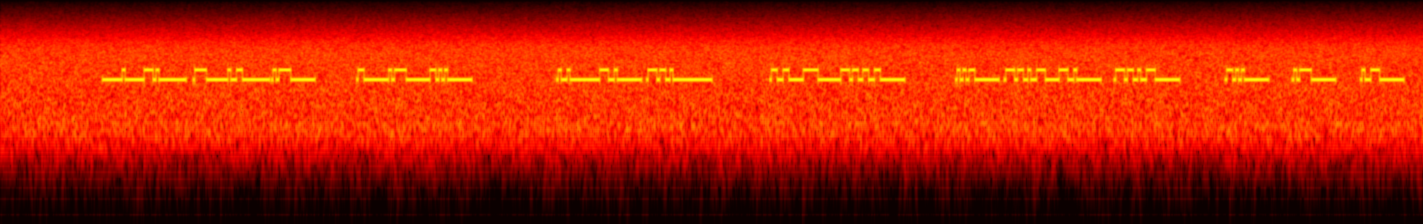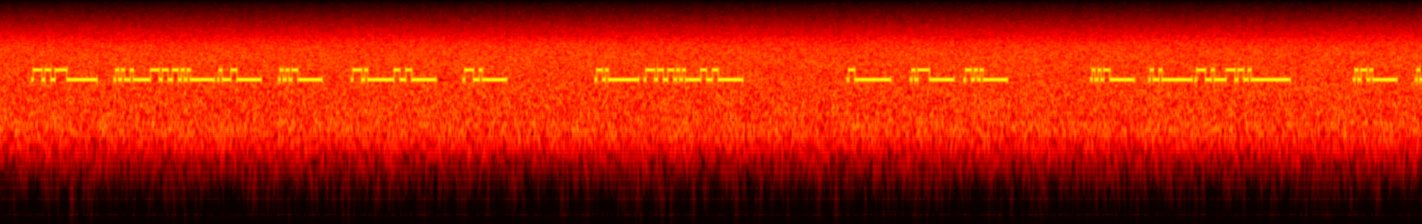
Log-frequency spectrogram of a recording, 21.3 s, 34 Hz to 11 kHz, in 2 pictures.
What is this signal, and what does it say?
TTY/TDD text telephone tones (45.45 baud Baudot), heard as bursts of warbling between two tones, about 400 Hz shift, 1600 Hz centre, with phone line noise. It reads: HOWEVER, IT IS AN AREA OF RUSHING RIVERS, …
